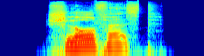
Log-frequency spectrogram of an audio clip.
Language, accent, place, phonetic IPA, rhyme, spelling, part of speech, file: German, Germany, Berlin, [ˈʃlʊʁfəst], -ʊʁfəst, schlurfest, verb, De-schlurfest.ogg
- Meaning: second-person singular subjunctive I of schlurfen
